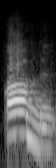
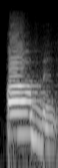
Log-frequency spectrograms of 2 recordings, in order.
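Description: No difference in how they are said.

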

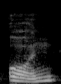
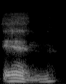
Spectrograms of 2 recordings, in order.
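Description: First: The word is said with an 'u' vowel. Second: The word is said with an 'i' vowel. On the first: This is the standard literary form. "instead of the word un" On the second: This is the Voliner theater dialect form. "we would say in"

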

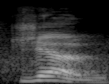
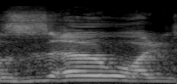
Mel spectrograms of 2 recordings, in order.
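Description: First: The name begins with a j sound, rhyming with go. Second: The name begins with a z sound, two syllables. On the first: The speaker calls it right. "I've heard the guy in fifth is pronounced Joe" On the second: The speaker calls it wrong. "or Zoe"

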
